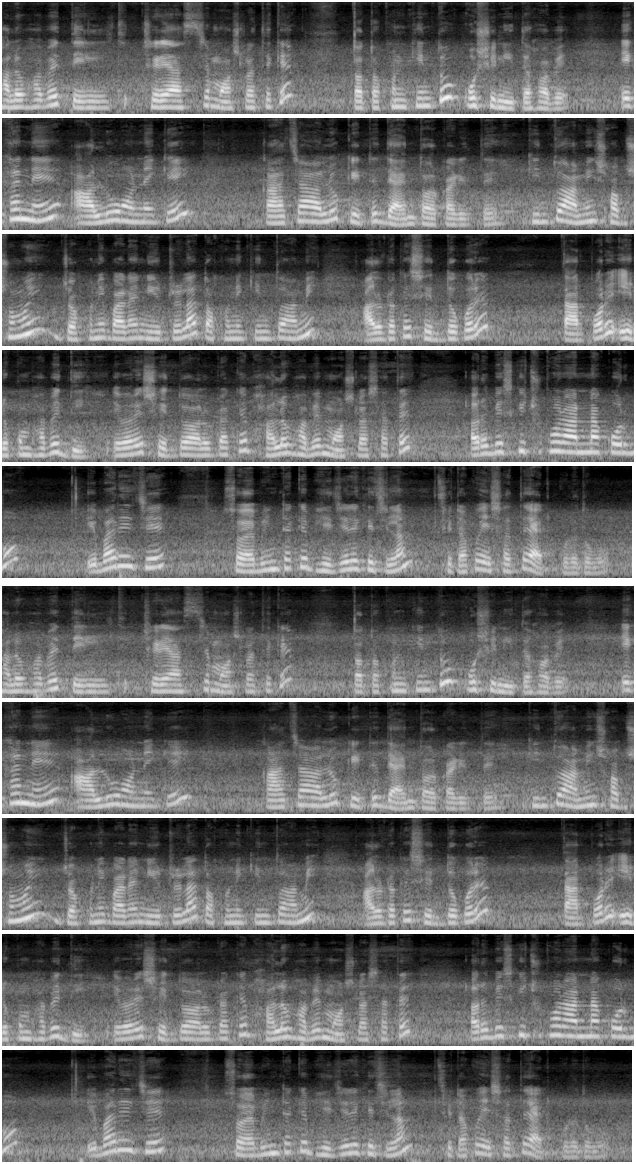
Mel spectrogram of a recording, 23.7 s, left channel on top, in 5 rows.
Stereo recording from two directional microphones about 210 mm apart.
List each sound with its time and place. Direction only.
0.0 s a woman's voice: centre (ahead or behind)
1.7 s a woman's voice: 20° left (ahead or behind)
